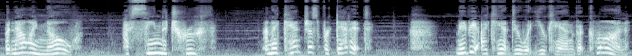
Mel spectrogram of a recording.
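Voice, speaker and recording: A woman voicing an earnest, determined young mission support operator in a video game, with a breathy, husky voice. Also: high-pitched, animated, unhurried, long pauses, fairly bright tone, muffled recording, faint music behind. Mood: earnest, resolute. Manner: earnest, hesitant but resolute. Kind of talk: dramatic video game voice acting.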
